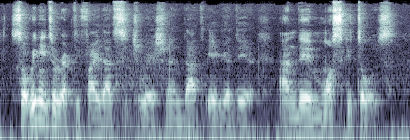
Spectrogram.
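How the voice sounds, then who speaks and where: Against noticeable background noise, a man talks with a Guyanese accent. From Guyana. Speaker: local election candidate. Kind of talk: interview answer.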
